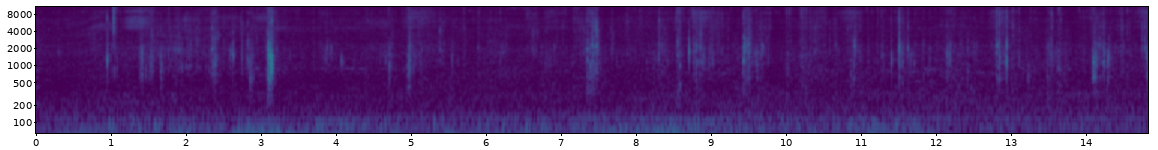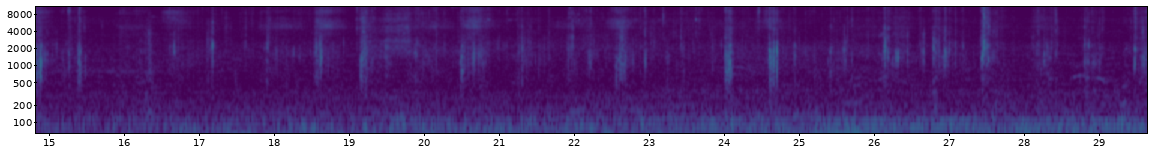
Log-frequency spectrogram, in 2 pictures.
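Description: Footsteps on asphalt, irregular short steps, over a steady low rumble on the phone's microphone.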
